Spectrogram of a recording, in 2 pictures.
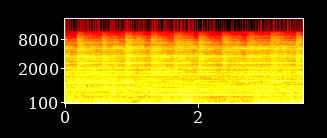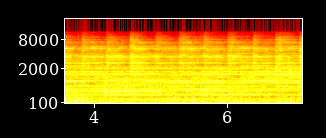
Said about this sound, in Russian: Когда все верующие причастились святых христовых тайн, священнослужители и прихожане вышли на улицу, и громкий колокольный звон возвестил о начале крестного хода к монастырскому храму в честь иконы Божьей Матери «Живоносный источник».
